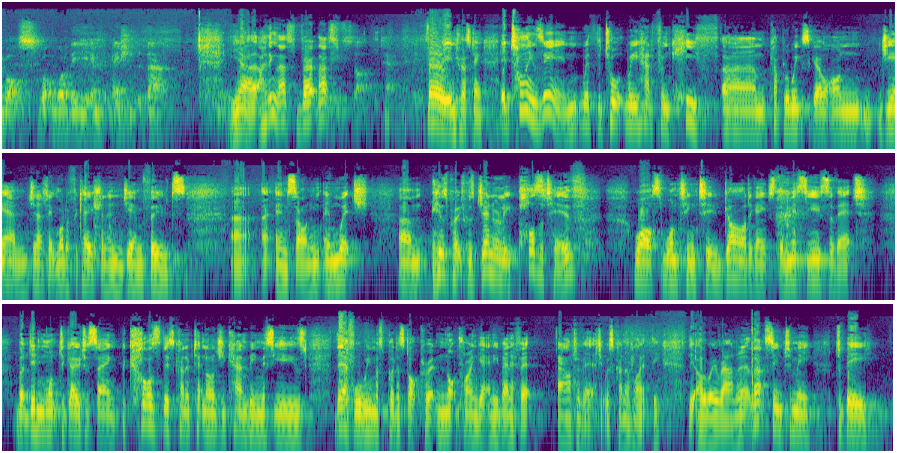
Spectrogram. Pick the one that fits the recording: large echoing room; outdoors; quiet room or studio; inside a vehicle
large echoing room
